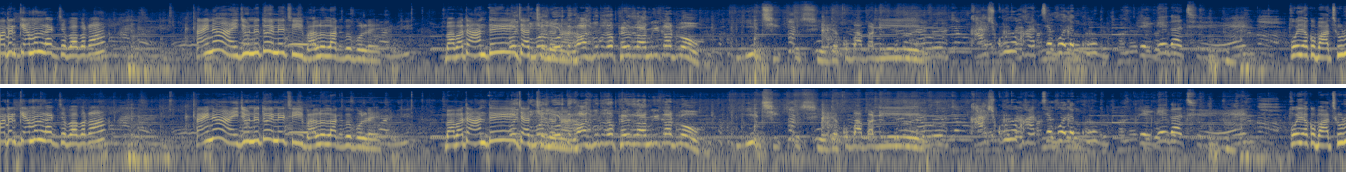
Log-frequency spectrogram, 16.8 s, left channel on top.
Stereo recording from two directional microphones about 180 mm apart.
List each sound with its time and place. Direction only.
0.0 s speech: 5° right (ahead or behind)
2.4 s speech: 10° right (ahead or behind)
7.4 s a man's voice: 55° left (ahead or behind)
9.3 s speech: 10° right (ahead or behind)
12.1 s speech: 10° left (ahead or behind)
16.1 s speech: 20° right (ahead or behind)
